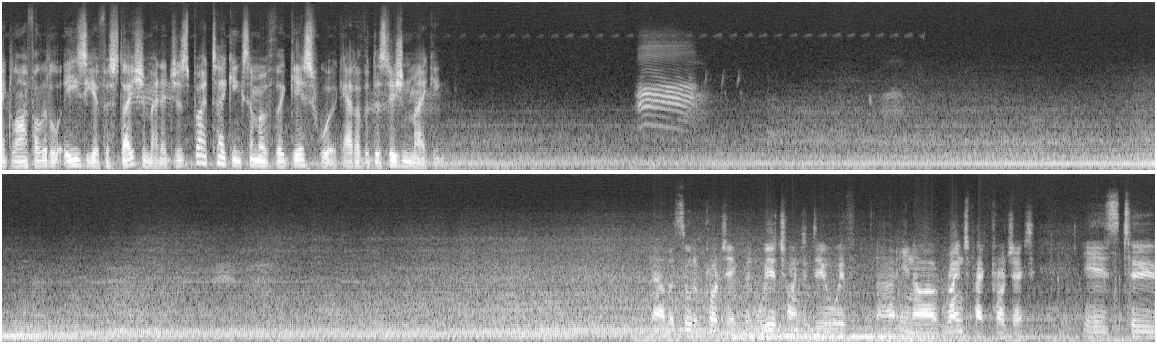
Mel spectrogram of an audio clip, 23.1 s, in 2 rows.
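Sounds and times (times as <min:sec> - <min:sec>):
vehicle engine accelerating: 0:02.0 - 0:23.0
short squawk: 0:06.3 - 0:07.4, 0:08.6 - 0:09.2.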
